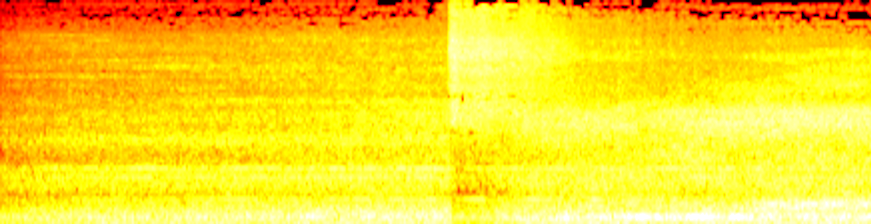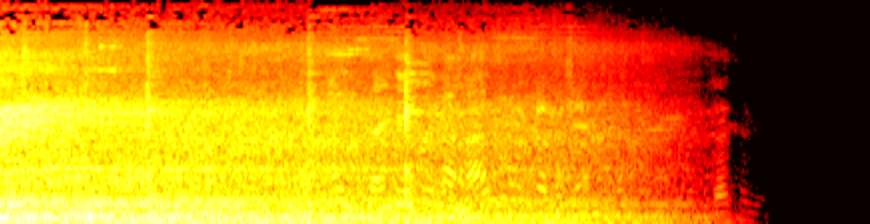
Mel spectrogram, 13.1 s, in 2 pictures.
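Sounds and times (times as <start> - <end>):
wheels rumbling on rail: 0.0 - 11.6
rush of hiss: 3.3 - 4.4.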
